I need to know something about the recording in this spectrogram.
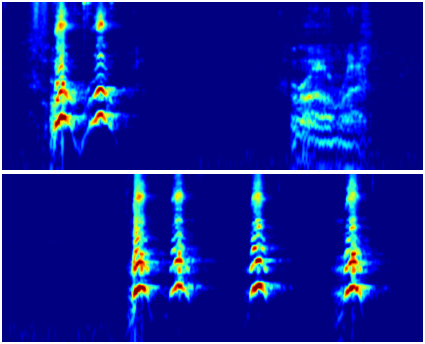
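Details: Pet greyhound barking: two sharp barks, a lower rumbling grumble, then four loud clipped barks spaced about a second apart, in a quiet room.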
